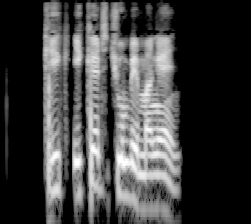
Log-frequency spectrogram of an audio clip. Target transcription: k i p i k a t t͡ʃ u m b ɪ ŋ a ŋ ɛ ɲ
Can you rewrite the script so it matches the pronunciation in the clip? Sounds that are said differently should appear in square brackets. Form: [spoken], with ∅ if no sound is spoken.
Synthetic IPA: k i [k] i k [e] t t͡ʃ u m b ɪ [m] a ŋ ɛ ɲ

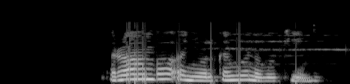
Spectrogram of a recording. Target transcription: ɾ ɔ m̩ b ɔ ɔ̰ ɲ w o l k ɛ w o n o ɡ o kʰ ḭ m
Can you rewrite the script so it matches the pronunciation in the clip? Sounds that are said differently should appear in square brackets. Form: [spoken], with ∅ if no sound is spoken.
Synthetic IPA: ɾ ɔ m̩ b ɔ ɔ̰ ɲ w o l k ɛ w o n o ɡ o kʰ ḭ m

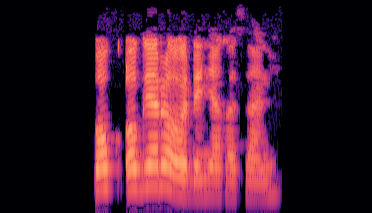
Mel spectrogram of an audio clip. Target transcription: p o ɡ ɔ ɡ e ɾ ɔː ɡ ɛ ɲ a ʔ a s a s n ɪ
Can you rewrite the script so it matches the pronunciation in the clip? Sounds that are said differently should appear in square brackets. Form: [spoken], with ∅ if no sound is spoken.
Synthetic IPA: p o [k] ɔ ɡ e ɾ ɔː [d] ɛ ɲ a [k] a s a [∅] n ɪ

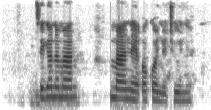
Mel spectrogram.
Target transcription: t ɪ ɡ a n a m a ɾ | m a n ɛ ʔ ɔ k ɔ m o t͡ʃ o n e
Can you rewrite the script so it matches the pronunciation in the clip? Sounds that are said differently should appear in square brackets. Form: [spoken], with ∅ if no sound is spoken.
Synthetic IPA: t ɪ ɡ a n a m a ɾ | m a n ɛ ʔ ɔ k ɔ [ɲ] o t͡ʃ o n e

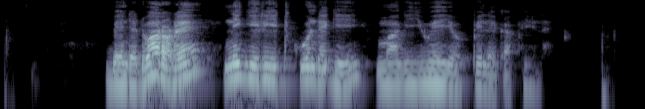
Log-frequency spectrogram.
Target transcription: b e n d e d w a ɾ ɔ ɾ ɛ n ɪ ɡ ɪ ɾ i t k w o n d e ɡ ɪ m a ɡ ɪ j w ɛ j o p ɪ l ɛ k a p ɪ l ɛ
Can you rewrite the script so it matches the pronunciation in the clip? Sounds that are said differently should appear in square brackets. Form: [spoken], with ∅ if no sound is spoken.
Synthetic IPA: b e n d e d w a ɾ ɔ ɾ ɛ n ɪ ɡ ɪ ɾ i t k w o n d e ɡ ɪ m a ɡ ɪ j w [e] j o p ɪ l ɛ k a p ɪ l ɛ

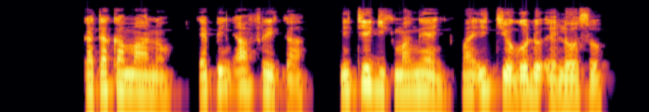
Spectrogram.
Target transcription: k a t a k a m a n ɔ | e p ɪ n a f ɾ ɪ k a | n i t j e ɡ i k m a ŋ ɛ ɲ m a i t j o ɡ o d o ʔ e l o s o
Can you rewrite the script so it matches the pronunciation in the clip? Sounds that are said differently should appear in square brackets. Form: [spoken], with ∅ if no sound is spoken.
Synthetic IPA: k a t a k a m a n ɔ | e p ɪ [ɲ] a f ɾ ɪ k a | n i t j e ɡ i k m a ŋ ɛ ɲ m a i t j o ɡ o d o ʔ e l o s o

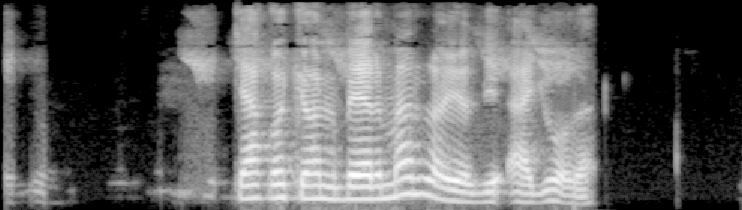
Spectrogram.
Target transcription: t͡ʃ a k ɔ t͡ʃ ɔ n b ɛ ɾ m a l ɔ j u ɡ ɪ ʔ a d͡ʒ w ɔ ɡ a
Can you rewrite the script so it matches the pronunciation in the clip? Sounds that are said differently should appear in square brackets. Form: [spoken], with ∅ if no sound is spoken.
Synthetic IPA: t͡ʃ a k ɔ t͡ʃ ɔ n b ɛ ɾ m a l ɔ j [ɔ] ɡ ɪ ʔ a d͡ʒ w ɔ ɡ a

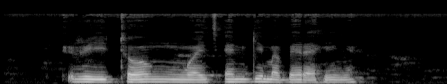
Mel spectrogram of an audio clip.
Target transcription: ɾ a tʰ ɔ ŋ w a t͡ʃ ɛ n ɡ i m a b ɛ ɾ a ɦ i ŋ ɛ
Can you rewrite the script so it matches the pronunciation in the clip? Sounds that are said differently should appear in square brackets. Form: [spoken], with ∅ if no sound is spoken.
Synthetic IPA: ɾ [i] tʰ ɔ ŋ w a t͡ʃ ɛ n ɡ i m a b ɛ ɾ a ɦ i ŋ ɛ

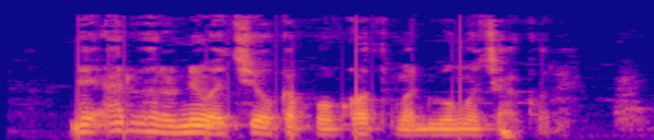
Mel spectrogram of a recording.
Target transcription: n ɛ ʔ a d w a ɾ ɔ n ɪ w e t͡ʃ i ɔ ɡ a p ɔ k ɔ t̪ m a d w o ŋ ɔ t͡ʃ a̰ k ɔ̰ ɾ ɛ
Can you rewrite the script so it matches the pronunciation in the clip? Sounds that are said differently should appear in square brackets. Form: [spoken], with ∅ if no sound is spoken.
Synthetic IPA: n ɛ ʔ a d w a ɾ ɔ n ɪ w [a] t͡ʃ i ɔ [k] a p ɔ k ɔ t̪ m a d w o ŋ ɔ t͡ʃ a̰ k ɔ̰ ɾ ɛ

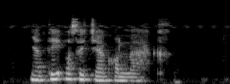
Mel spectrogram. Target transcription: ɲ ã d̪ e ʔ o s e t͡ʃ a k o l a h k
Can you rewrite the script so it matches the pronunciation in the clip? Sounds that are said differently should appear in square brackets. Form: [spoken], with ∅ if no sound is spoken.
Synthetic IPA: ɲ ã [t̪] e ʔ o s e t͡ʃ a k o l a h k

